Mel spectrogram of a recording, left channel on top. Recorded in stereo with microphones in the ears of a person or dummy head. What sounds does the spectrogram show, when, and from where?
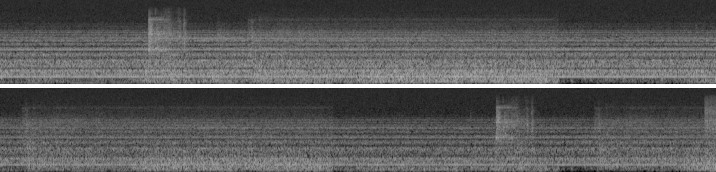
0.0 s a machine running: 15° left (ahead or behind)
